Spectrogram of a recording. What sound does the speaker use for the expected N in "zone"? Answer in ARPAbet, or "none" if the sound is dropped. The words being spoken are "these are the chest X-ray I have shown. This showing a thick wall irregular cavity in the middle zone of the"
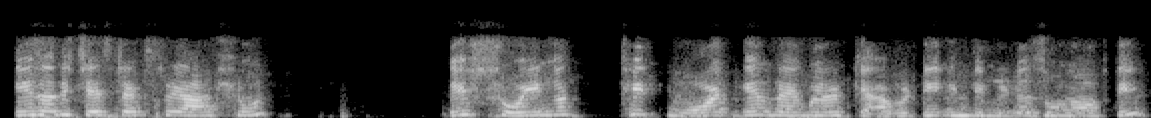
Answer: N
